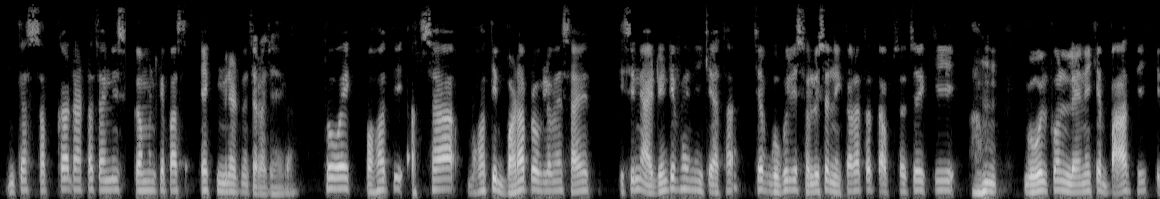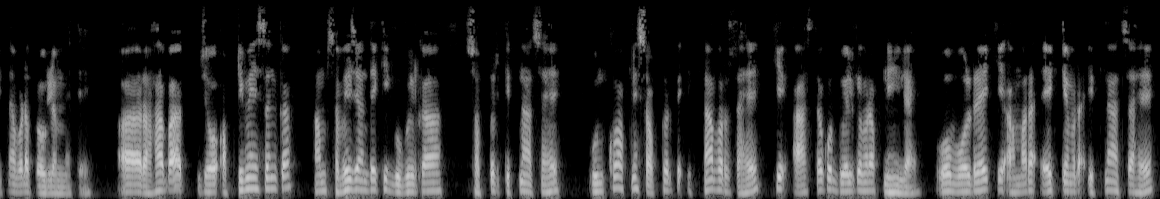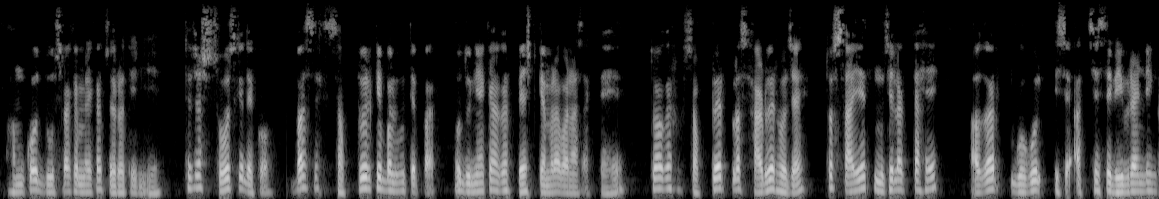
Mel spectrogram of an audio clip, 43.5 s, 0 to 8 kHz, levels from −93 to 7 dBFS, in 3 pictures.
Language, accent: Hindi, native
